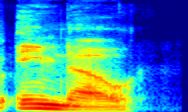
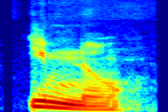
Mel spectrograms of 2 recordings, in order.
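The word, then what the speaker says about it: Himno: Yeah, about this it's the H is silent, so Imno. – Imno.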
